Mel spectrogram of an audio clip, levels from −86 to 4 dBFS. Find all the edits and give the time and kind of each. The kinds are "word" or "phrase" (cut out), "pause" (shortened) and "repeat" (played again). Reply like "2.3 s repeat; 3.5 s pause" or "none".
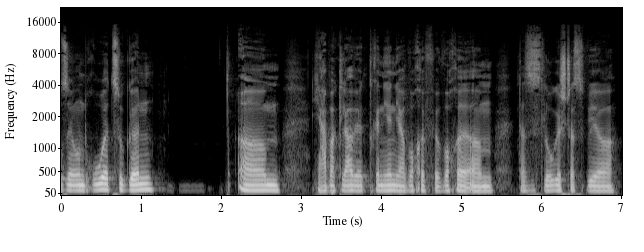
none

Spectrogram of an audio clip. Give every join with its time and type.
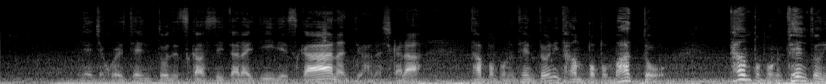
4.6 s word

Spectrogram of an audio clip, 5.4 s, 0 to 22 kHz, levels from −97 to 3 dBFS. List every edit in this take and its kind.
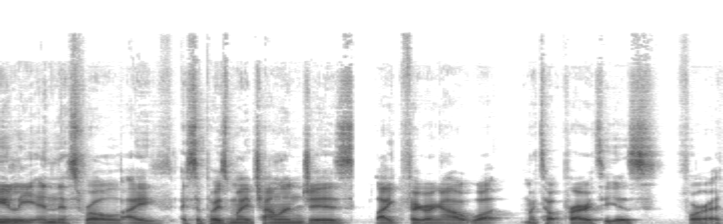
0.9 s word; 1.9 s word; 2.6 s word

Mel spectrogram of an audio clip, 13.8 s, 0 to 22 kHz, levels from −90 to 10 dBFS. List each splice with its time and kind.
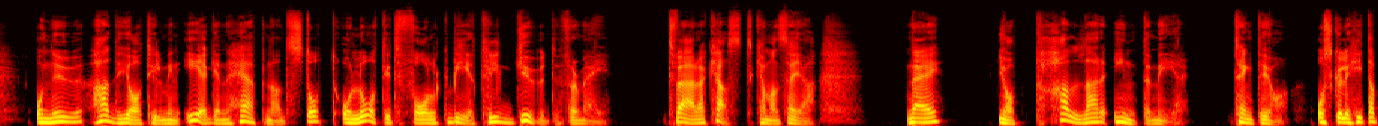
none

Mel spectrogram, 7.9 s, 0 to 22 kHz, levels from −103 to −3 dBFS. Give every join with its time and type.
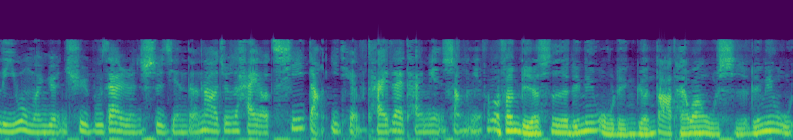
none

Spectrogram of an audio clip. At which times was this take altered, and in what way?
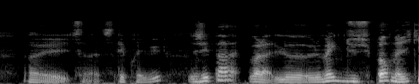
1.1 s word; 1.9 s word; 2.4 s word; 3.1 s word

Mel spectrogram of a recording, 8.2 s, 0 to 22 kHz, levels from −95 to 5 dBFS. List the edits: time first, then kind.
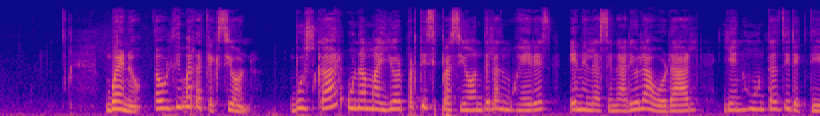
1.0 s pause; 1.6 s word; 2.8 s pause; 5.6 s pause

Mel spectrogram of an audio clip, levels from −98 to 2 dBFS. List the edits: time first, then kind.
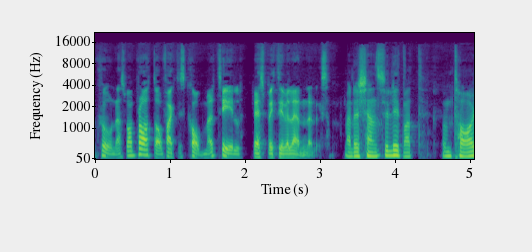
2.0 s pause; 3.3 s pause; 4.1 s word

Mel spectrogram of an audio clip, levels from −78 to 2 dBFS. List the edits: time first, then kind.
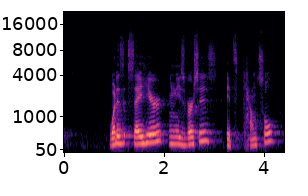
3.2 s pause

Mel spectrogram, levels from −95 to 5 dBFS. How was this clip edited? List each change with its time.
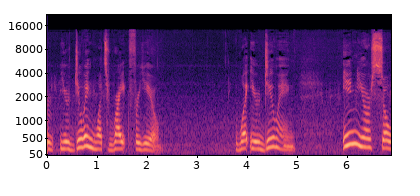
none

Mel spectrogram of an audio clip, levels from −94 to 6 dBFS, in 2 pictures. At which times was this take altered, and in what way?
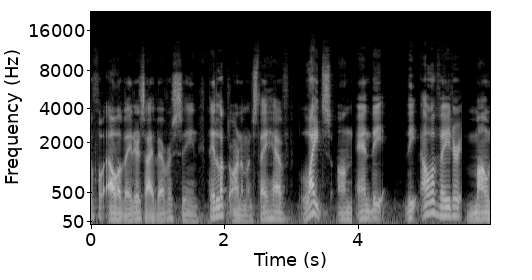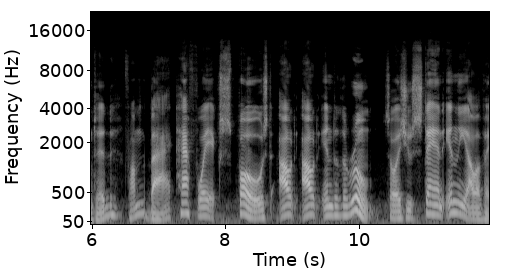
2.0 s phrase; 3.9 s phrase; 5.5 s word; 6.4 s pause; 7.3 s phrase; 9.1 s repeat

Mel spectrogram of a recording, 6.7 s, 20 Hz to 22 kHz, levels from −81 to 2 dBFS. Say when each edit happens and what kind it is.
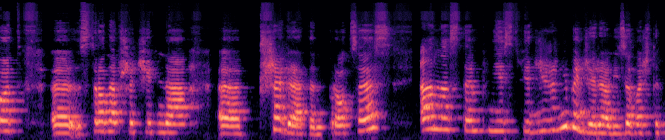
4.1 s pause

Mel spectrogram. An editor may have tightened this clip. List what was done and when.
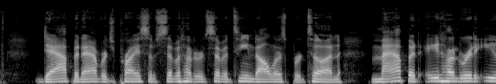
none

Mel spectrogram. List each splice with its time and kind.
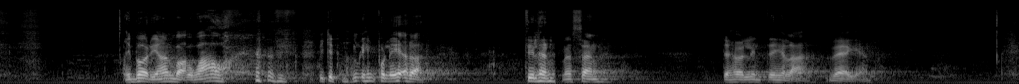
1.9 s word; 3.4 s word; 5.5 s word

